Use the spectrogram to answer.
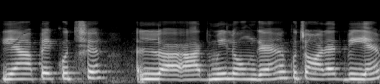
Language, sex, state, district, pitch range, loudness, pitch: Hindi, female, Bihar, Katihar, 240-270 Hz, -12 LUFS, 245 Hz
